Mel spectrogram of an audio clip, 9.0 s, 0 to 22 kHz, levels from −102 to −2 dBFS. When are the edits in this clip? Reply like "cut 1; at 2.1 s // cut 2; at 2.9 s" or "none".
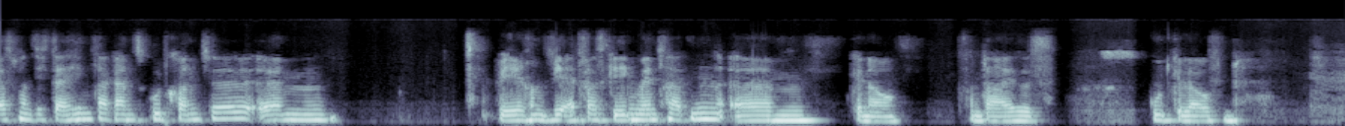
cut 1; at 1.1 s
